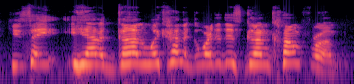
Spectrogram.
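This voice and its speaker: In a raised, projected voice, a woman speaks at a fairly slow pace, her high-pitched tone bright and sharp, with fairly even intonation. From Jamaica. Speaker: activist, family member of police shooting victim. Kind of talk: testimony at public rally. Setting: lecture hall event with audience.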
